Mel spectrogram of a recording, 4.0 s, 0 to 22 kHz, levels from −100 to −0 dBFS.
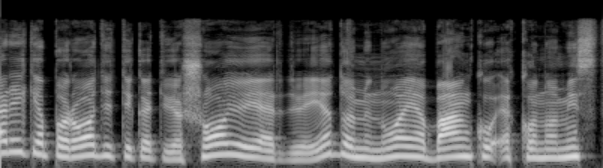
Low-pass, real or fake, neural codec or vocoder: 14.4 kHz; real; none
